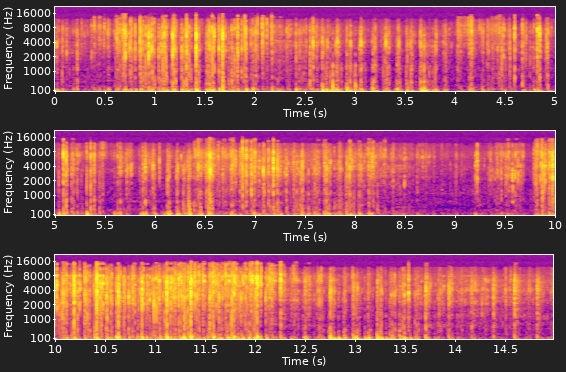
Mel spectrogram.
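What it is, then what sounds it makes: Cardboard and plastic blister package, tapped. A Digimon toy blister package, a cardboard card with a clear plastic blister, is held in both hands and tapped rapidly with the fingertips. The taps make dense, dull low thumps with light crinkly clicks. Two louder bursts of tapping surround a quieter stretch in the middle.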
